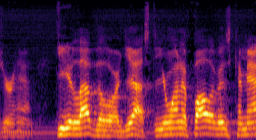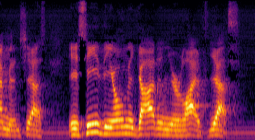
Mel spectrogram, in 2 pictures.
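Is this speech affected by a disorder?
Yes: slowed speech, swallowing problems; seeing speech therapist.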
